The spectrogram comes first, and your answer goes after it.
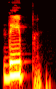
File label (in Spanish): "rip", Silabas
